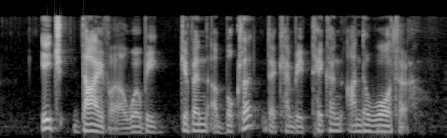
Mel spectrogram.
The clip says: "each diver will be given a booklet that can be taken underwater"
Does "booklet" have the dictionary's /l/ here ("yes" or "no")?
yes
